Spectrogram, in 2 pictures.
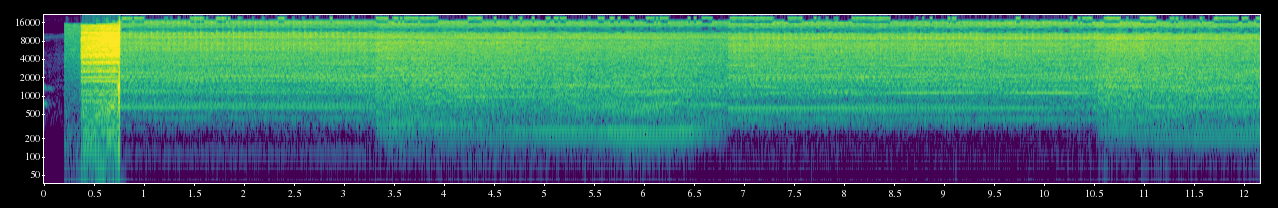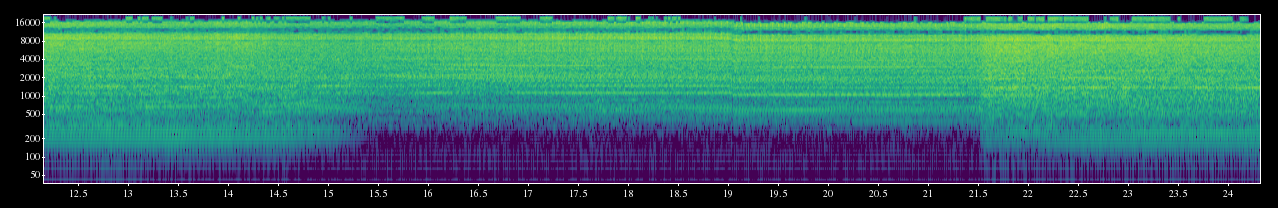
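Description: A new elephant-model straw and grass cutting machine runs with a steady, close motor drone. Its tone shifts slightly from one stretch to the next, and no one speaks.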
